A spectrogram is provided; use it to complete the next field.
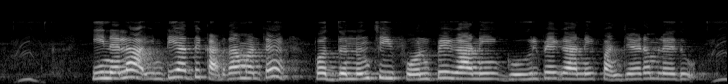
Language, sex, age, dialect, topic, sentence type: Telugu, female, 36-40, Telangana, banking, statement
